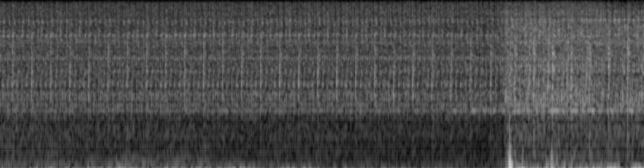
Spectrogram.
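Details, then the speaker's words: Mechanic's stethoscope on a running engine at idle: light, quick tapping pinpointed at the valve area on top of the engine, indicating valves or lifters; low oil can also cause it. "It's coming right here from around the valve area here, which is a pretty good indication that it's with the valves, the lifters in that area there."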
